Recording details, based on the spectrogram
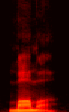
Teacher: That's just the easiest sound a baby can make with its mouth, a soft m with an open vowel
